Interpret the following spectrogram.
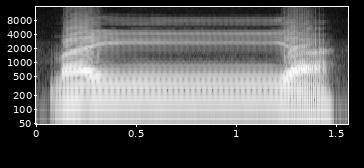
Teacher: maka maya sambil ditahan suara gunnahnya.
